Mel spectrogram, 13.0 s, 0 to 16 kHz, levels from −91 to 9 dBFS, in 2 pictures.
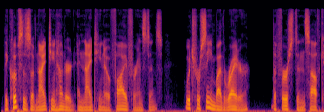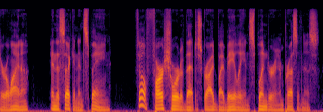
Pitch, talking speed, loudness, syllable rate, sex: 95 Hz, 180 wpm, -21 LUFS, 5.6 syllables/s, male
